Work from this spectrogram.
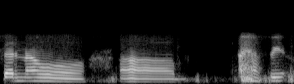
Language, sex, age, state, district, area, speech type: Kannada, male, 18-30, Karnataka, Shimoga, rural, conversation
